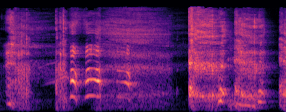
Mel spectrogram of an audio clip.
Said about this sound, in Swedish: Ja, men jag är frisk. Jag har bara hostan kvar.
